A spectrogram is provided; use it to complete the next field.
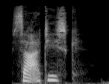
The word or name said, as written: sardisk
